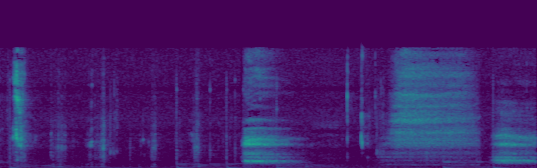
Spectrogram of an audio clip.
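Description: Close-miked chewing of crunchy fruit, with small mouth clicks and crunches. Three louder breathy bursts come in the second half, over faint background music.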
